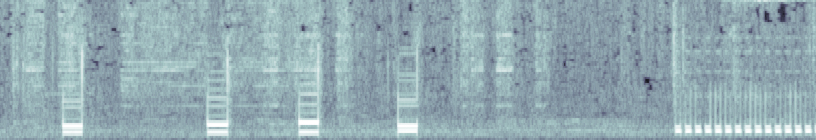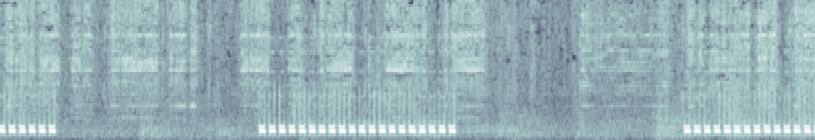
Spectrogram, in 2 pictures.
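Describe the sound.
Four short telephone keypad dialing beeps, then three long steady ringback tones with pauses between them as a call is placed from an office canteen during a lunch break.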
